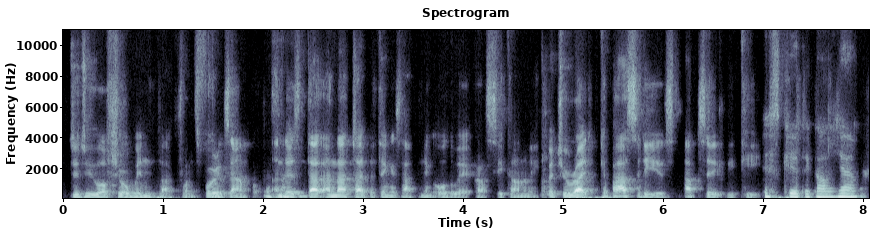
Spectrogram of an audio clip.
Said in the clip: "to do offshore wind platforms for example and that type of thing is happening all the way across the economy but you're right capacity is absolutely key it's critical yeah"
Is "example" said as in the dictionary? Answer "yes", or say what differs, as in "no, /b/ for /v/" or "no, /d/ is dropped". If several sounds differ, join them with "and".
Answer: yes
